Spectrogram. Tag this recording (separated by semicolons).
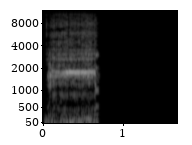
energy; pick-up; power-up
